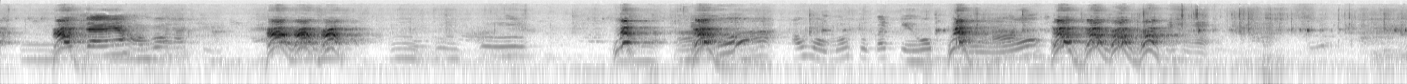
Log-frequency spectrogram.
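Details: Little pet dog barking at people: short loud barks in clusters, some rising yelps, interleaved with people speaking nearby.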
